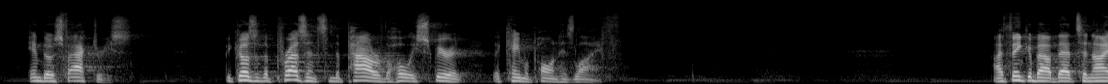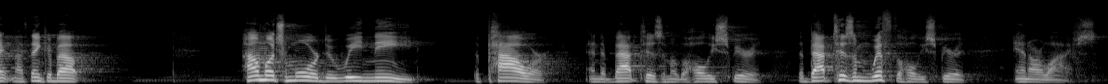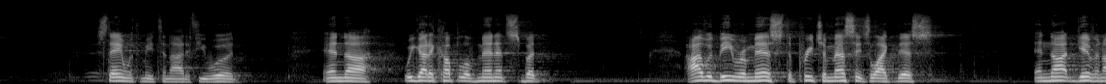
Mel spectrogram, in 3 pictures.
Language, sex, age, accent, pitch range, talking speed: English, male, 40-59, American, 140-170 Hz, 150 wpm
